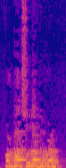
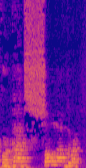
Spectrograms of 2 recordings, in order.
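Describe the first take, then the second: First: It is recited quickly in one smooth flow. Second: It is said slowly, pausing between each word.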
